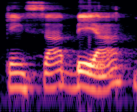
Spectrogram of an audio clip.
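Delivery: "sabe a" as slow "sa-bea", final vowels linked; syllables with joined vowels. Shown as a demonstration. Teacher showing one spoken syllable, "be a" linked and drawn out. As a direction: scan "Quem sabe a" slowly, fusing "be" and "a". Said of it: "Você fala uma vez só".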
